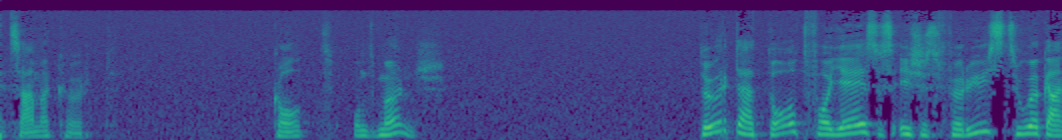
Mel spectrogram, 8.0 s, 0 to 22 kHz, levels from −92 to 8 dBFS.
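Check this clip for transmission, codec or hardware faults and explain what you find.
One fault is present, lasting the whole clip: low bit depth with dither. The speech appears to be stored with about 7 bits, and dither noise is added before each sample is rounded, so the rounding error becomes steady white noise instead of distortion. The result is a constant, even hiss roughly 20 dB below the speech. Without dither, the same bit depth would cause gritty distortion that follows the speech and drops out in pauses. Here the hiss stays level through gaps and loud syllables alike.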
